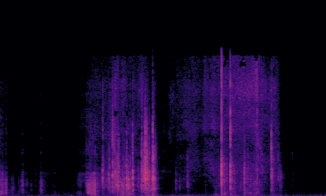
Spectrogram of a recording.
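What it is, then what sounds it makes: Glossy paper catalog pages. Fingertips and a gloved hand flip and turn the thin pages of an open glossy paper fashion catalog resting on a table. Quiet, soft taps give way to a louder swell of bright, rustling crinkles, then sharp, crisp page snaps before it fades back to near silence.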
